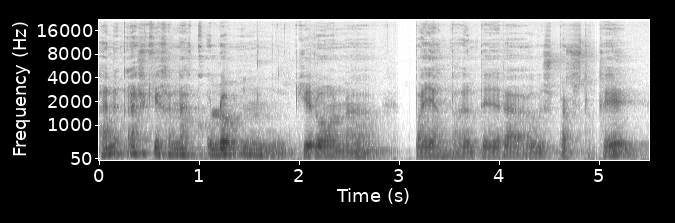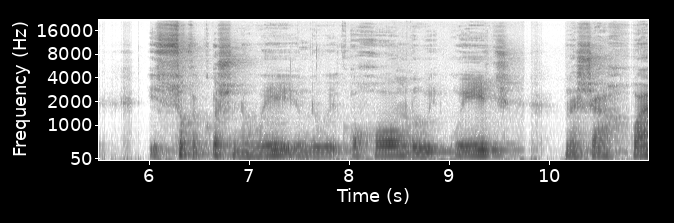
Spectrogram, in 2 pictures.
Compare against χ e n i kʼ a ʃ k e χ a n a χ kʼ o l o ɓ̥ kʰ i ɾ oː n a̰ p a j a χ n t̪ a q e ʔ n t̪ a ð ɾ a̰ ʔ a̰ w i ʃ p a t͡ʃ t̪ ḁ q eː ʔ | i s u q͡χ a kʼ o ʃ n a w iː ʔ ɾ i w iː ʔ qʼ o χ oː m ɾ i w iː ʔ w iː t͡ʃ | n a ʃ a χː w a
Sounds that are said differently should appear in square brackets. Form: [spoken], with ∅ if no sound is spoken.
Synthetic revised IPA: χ [a] n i [qʼ] a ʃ k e χ a n a χ kʼ o l o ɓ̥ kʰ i ɾ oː n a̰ p a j a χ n t̪ a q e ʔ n t̪ [e] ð ɾ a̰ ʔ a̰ w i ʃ p a t͡ʃ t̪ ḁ q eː ʔ | i s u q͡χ a kʼ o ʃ n a w iː ʔ ɾ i w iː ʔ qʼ o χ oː m ɾ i w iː ʔ w iː t͡ʃ | n a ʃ a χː w a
